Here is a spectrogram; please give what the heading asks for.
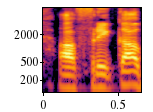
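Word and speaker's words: fracas: उस क्वारल को भी हम फ्रेका बोलते हैं, ये आपका नाउन की तरह यूज होता है, अफ्रीकाज नहीं होता अफ्रीका, ये सही इसकी प्रोनाउंसिएशन।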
